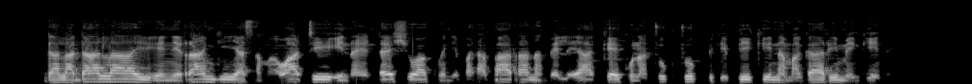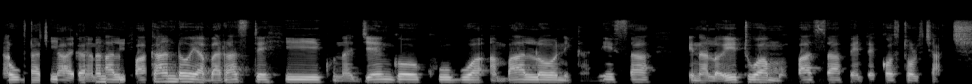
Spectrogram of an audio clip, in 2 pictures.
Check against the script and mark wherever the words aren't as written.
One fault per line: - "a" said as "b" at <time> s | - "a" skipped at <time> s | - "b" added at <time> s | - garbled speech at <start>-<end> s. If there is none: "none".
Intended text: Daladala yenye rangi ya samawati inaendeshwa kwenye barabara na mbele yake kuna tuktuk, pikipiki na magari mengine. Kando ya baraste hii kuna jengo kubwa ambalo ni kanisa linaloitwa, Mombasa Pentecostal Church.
- garbled speech at 9.7-11.2 s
